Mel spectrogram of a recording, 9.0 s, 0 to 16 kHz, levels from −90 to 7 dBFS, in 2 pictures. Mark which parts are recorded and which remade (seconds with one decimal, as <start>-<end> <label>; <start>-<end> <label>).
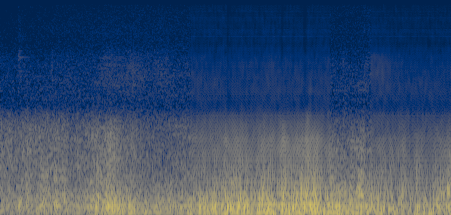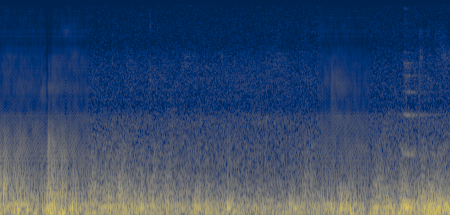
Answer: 0.0-1.9 recorded; 1.9-3.3 remade; 3.3-3.7 recorded; 3.7-5.4 remade; 5.4-7.7 recorded; 7.7-8.2 remade; 8.2-9.0 recorded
